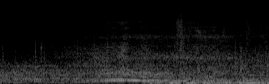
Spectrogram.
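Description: A bull gives a short, low moo close by.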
